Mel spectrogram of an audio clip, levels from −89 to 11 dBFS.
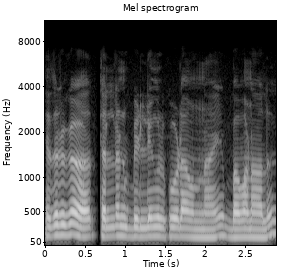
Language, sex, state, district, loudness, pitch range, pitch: Telugu, male, Telangana, Mahabubabad, -14 LUFS, 125-140 Hz, 135 Hz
